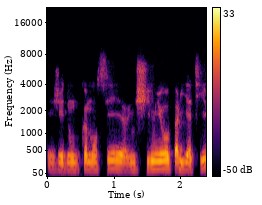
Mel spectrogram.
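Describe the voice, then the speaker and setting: At a medium pitch and moderate pace, a man speaks with monotone, flat intonation. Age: 30s. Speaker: cancer patient. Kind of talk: testimony. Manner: halting, many fillers.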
